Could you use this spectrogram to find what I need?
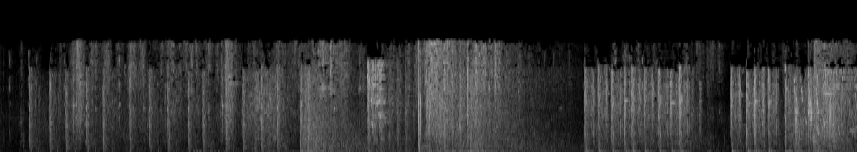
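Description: Video-game gunfire in Fortnite rattles in rapid, continuous bursts of sharp shots, loud and dense, with a few short pauses between volleys. No talking is heard.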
